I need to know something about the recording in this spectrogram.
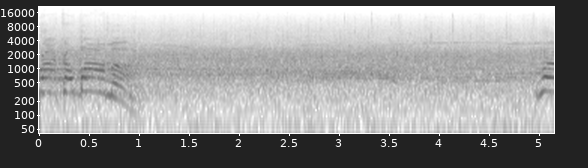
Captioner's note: applause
